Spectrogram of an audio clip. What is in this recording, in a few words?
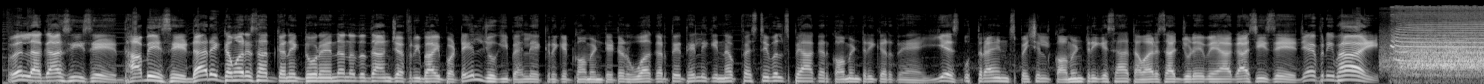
cricket commentary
